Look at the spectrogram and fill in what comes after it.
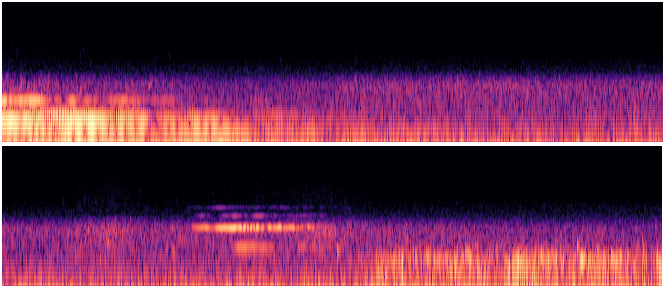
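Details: Whale song: low drawn-out tonal moans with stacked harmonics in the opening seconds, then a higher sustained wavering note midway and a broad low groan near the end, all over a steady dull underwater rumble.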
